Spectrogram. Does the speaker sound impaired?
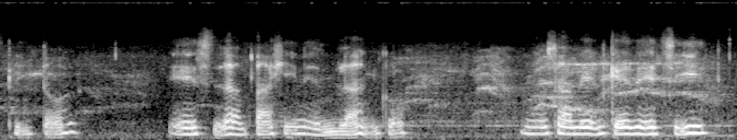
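Yes: Parkinson's disease; diagnosed in forties, body currently immobile; recently diagnosed, tearfulness as Parkinson symptom, mind clear; speaks a little slowly, still able to talk.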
